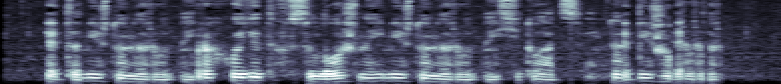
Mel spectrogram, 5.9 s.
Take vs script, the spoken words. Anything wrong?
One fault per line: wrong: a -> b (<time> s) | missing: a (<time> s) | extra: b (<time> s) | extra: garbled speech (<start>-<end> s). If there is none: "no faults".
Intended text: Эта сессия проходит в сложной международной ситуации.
wrong: сессия -> международной (0.6 s)
extra: garbled speech (4.5-5.4 s)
